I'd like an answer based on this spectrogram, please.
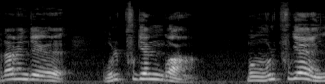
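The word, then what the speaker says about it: Wolfgang: 그 다음에 이제 울프갱과 울프갱, 이것도 어떤 교재에 보면은 이것을 그 독일식으로 발음해 가지고 볼프강 이렇게 또 번역해 놓은 책도 있어요.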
